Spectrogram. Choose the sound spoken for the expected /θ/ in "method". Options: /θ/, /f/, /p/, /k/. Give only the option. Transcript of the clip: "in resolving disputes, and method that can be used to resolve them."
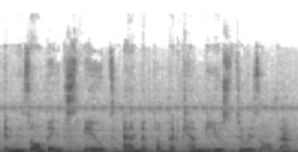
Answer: /f/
